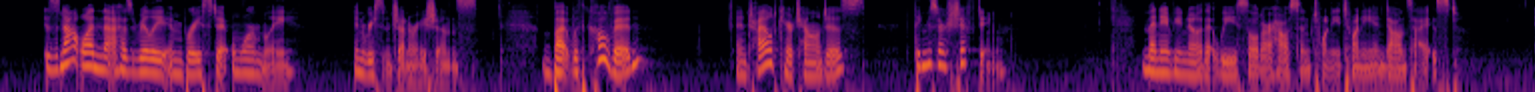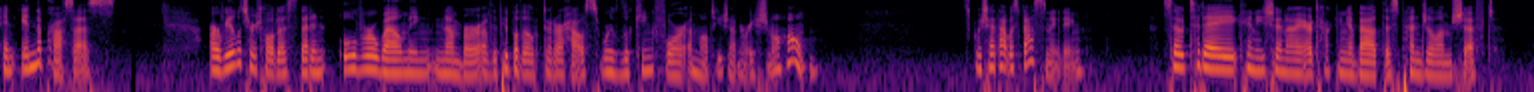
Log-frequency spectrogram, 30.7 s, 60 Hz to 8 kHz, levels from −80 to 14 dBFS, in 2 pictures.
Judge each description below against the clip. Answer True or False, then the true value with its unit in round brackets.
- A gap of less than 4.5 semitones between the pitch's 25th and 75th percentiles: False (5.0 semitones)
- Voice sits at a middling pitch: True (180 Hz)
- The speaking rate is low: False (150 wpm)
